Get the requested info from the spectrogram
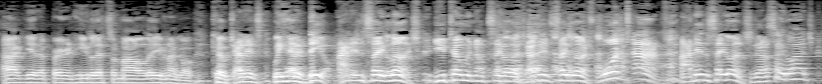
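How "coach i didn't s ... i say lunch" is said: higher, insistent protest; indignant pleading. Acted. Boy protesting to coach about their deal, indignant. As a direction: argue your innocence, pitched up.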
